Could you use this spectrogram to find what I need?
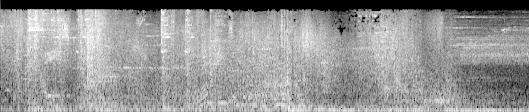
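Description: Game spell blasts and clashing effects crackle loudly in a battle.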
